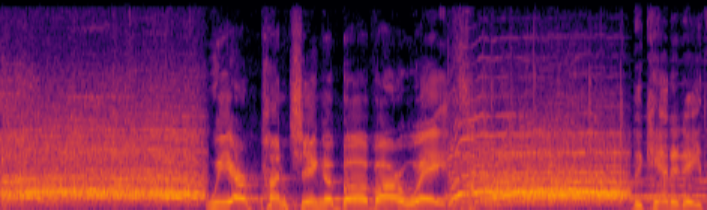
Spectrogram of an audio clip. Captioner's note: cheers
